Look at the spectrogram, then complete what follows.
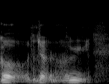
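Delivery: quiet, harsh, gruff man's voice. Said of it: "he was all gruff in his voice".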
